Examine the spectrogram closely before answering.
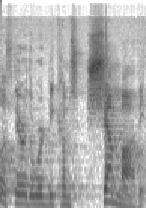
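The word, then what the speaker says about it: שְׁמַע: we make that mistake they enlarge the eye in to make sure that you said shama and not shema so you pronounce it correctly again at the very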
